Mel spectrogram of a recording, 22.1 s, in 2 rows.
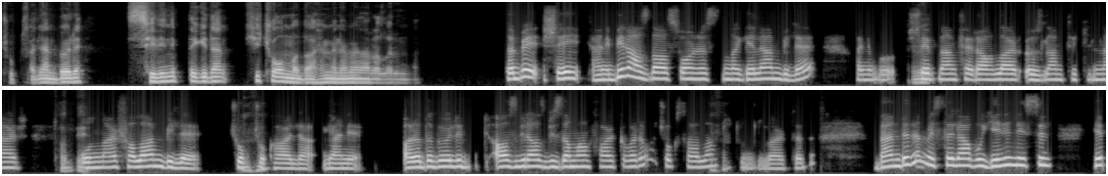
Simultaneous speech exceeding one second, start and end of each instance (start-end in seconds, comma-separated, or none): none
